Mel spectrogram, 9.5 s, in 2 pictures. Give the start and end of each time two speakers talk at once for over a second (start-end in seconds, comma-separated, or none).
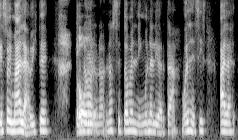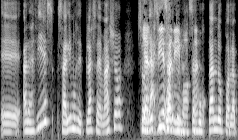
7.5-8.8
